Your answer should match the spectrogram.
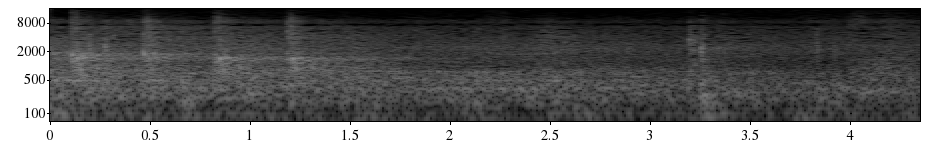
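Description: Sports-hall background with a few scattered light taps and clicks, mostly in the first second and one more near the end, and a trace of a voice at the very start.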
